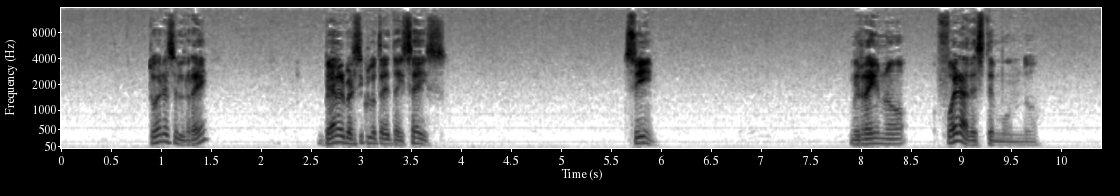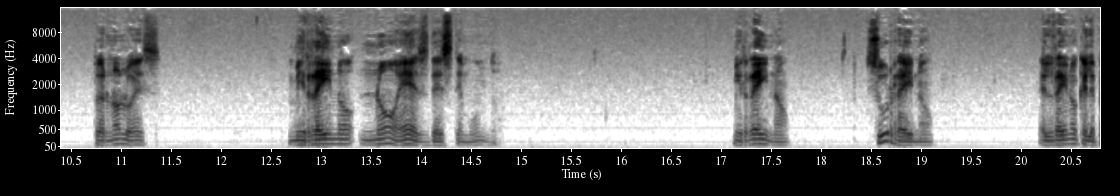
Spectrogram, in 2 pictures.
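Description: An elderly man preaches with emphasis through a microphone, in short bursts with pauses.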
